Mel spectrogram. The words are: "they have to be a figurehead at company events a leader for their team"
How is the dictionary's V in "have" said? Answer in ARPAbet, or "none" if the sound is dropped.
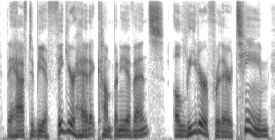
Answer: F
